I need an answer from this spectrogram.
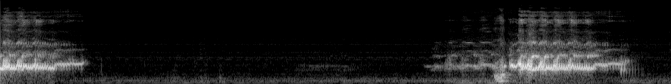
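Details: A fox ends one wavering wail, falls silent for several seconds, then builds into a louder, harsh, quavering cry. The cry holds a nasal, harmonic tone for over a second before stopping.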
